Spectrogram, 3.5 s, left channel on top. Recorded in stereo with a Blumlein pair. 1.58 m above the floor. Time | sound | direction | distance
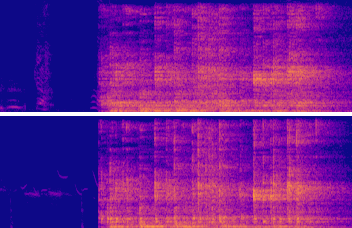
1.0 | typing on a keyboard | 25° right | 1.2 m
